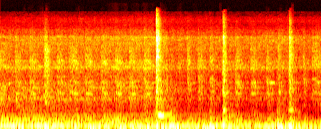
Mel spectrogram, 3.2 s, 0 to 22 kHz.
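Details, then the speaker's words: 1977 Datsun 620 pickup, suddenly after running smooth: uneven running broken by sharp pops every half to one second, backfiring real bad; owner suspects jumped ignition timing, also notes poor-looking fuel in an aftermarket fuel filter. "Just started backfiring real bad."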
